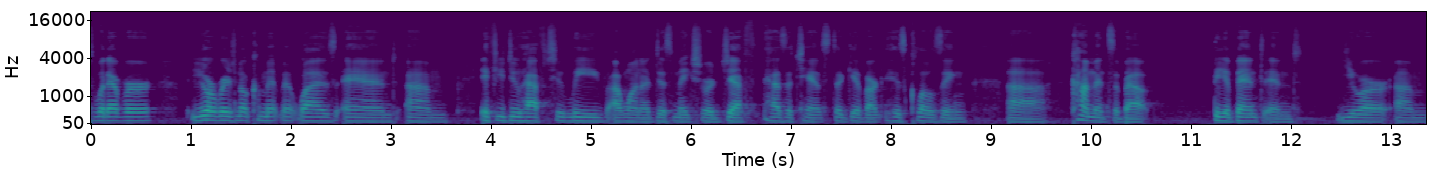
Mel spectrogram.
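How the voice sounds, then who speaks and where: A man's voice: mid-range voice, fairly bright tone, clear, resonant tone. A man, a professor answering audience questions at a public lecture, speaking in long, careful, thought-out sentences. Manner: measured, thinking aloud in long careful sentences.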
